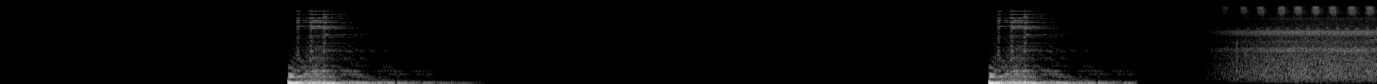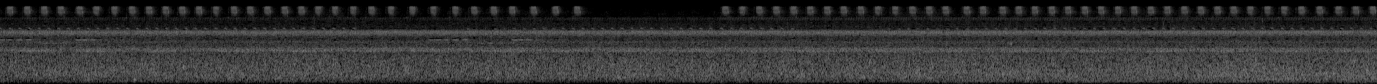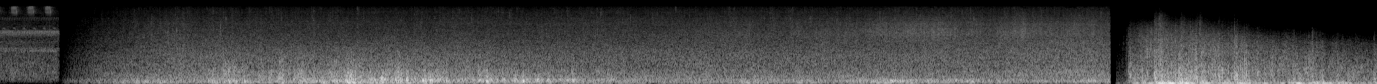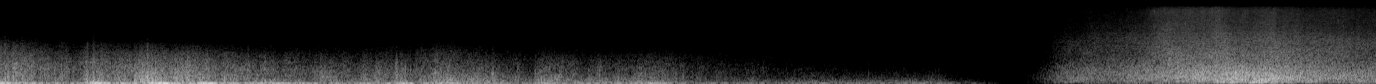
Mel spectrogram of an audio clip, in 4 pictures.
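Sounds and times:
insects chirping: 12.0 - 36.0, 51.8 - 55.0
heavy rain: 12.3 - 48.6, 51.8 - 55.0
rolling thunder: 28.4 - 51.0.

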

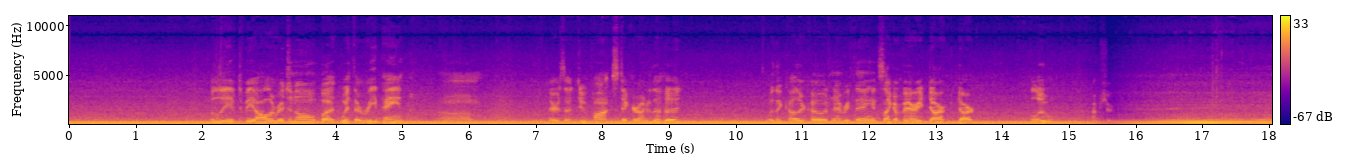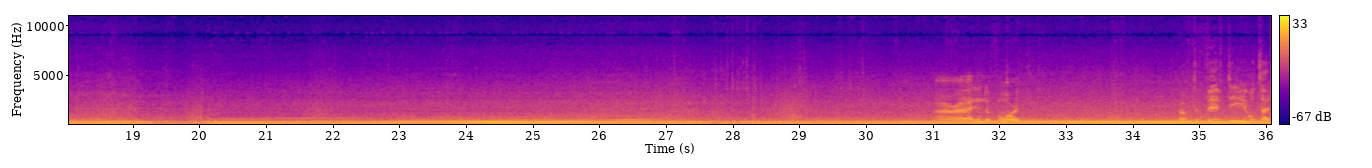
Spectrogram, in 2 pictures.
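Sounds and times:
car engine accelerating: 0.0 - 36.0.

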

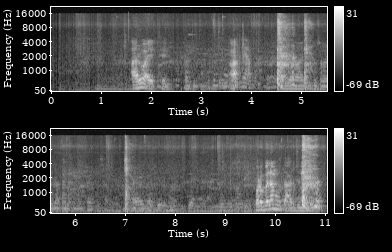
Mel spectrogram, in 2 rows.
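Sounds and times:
man coughing: 4.5 - 5.4, 7.0 - 7.3, 10.5 - 11.0.

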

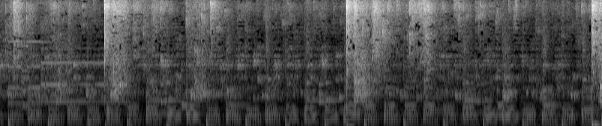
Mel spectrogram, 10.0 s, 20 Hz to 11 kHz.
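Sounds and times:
background music with steady beat: 0.0 - 10.0
water sloshing: 0.0 - 10.0
water balloon bursting: 1.7 - 3.7, 5.7 - 7.3.

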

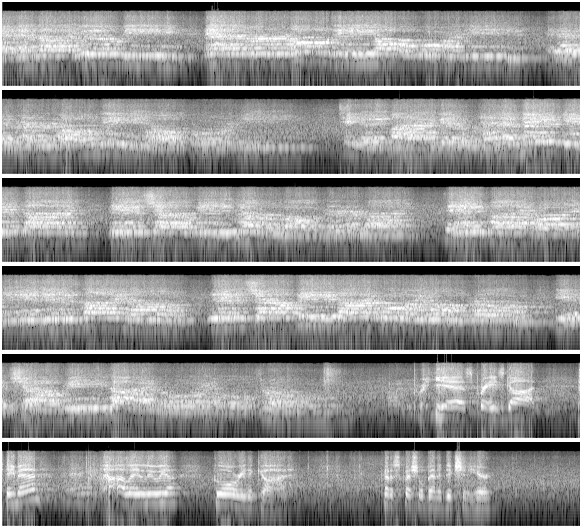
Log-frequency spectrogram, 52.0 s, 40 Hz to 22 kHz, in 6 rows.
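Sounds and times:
group singing a hymn: 0.0 - 43.2.

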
